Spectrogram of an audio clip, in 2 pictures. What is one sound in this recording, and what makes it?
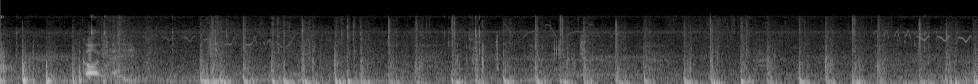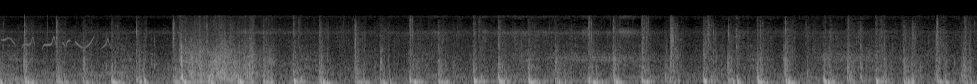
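A man talks into a headset microphone, close and with animation.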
